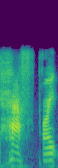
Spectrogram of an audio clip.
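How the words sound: The h at the start of half is pronounced. "I'm an American and of course I'm going to pronounce the H"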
